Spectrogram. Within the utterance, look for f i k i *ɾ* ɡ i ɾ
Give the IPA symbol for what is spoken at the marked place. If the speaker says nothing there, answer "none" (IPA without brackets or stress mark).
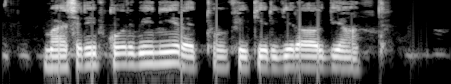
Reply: ɾ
